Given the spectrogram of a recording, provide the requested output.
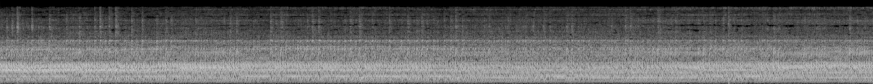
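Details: Small two-stroke with Ikilly 2 kill switch after clearing a flooded engine (carb removed, engine cleared): steady, high, buzzy drone with no sputter or stumble; running clean and even.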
